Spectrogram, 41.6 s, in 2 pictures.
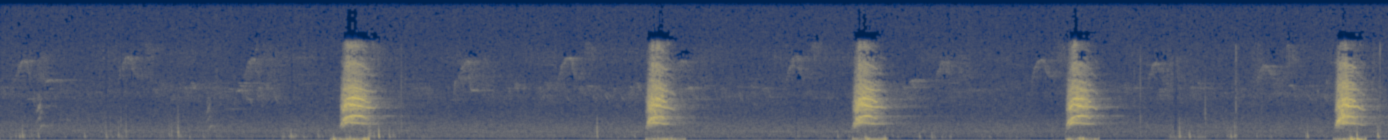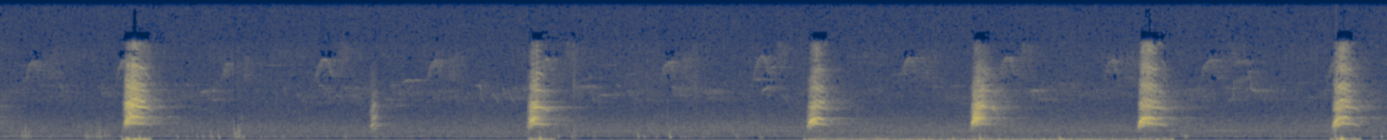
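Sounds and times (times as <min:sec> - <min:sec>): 
animal: 0:05.1 - 0:06.0, 0:09.7 - 0:10.5, 0:12.8 - 0:13.9, 0:16.0 - 0:16.8, 0:20.0 - 0:20.9, 0:22.6 - 0:23.5, 0:28.7 - 0:29.5, 0:32.9 - 0:38.9, 0:40.8 - 0:41.6.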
